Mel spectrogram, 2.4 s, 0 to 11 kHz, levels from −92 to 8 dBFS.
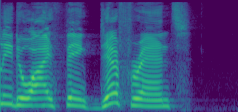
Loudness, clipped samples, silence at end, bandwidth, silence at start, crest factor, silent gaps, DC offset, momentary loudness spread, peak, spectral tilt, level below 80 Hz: -21 LUFS; under 0.1%; 0.55 s; 10.5 kHz; 0 s; 16 dB; none; under 0.1%; 10 LU; -6 dBFS; -4.5 dB/octave; -70 dBFS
